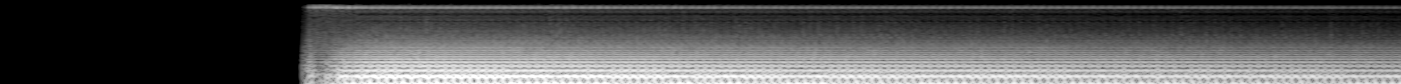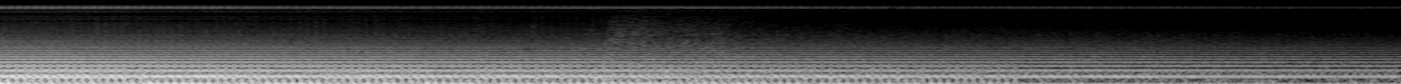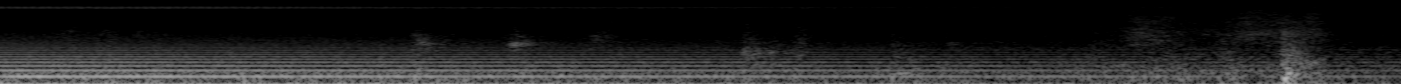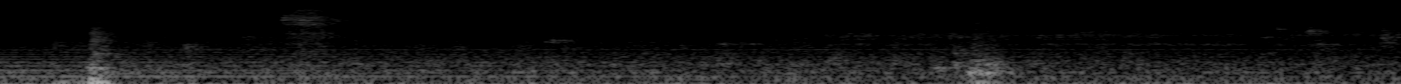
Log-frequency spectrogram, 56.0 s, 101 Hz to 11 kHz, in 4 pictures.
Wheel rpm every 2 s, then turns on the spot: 0, 0, 0, 0, 0, 0, 0, 0, 0, 0, 0, 0, 0, 0, 0, 0, 0, 0, 0, 0, 0, 0, 0, 0, 0, 0, 0, 0.
none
